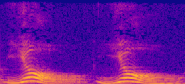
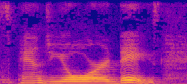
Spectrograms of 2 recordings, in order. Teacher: aqueles R's que vêm no final da palavra, que vêm depois de uma vogal e não são enrolados · Shown in: first take · não vai ter aquele som da porta com a perna esquerda, e sim um certo prolongamento da vogal.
